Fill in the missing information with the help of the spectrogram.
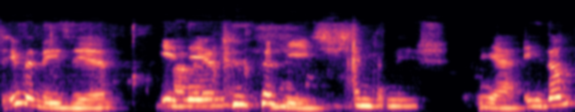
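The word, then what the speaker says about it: Inbhir Nis: Inner niche, even easier. Inner niche. Inverness. Yeah, you don't pronounce PH, so it's inner niche.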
